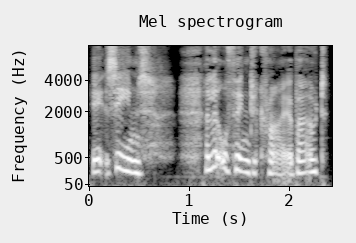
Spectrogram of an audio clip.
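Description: A woman voicing a sulky, overworked young woman who complains abruptly and breaks into pitched outbursts. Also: very animated, moderate pace, a little mellow, no echo. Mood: exasperated.

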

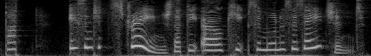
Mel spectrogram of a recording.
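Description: Female reader as timid older spinster, higher pitched, swooping intonation, easily shocked, peacemaking, storybook character. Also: big pitch swings, moderate pace, dry recording, clean studio sound. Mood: meek. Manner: timid, breathlessly exclaiming, peacemaking.

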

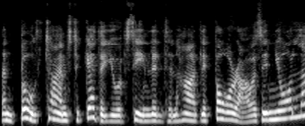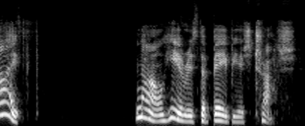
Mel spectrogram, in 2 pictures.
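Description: A woman's voice: fairly low pitch, lively intonation, slow, darkish tone, muffled recording. Woman playing a stern, scornful servant woman. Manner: grave, sarcastic, scolding. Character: stern, scornful woman servant scolding her young mistress. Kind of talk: audiobook character acting.

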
